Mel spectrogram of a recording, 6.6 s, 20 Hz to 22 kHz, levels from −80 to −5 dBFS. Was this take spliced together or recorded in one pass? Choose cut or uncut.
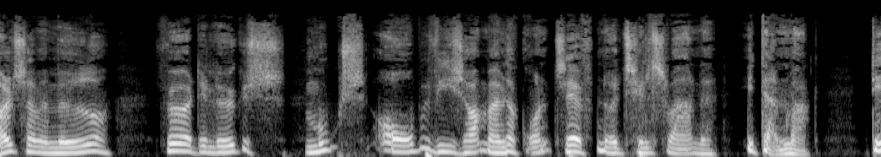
cut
